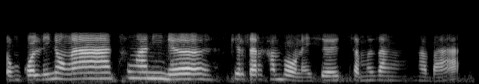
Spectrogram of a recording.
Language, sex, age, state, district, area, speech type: Bodo, female, 18-30, Assam, Udalguri, urban, conversation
